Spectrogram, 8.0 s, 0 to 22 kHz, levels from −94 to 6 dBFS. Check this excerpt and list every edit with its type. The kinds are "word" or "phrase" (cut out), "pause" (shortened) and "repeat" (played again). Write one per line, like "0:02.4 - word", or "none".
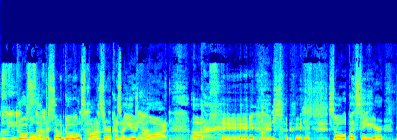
0:01.6 - word
0:02.2 - word
0:02.7 - word
0:06.9 - word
